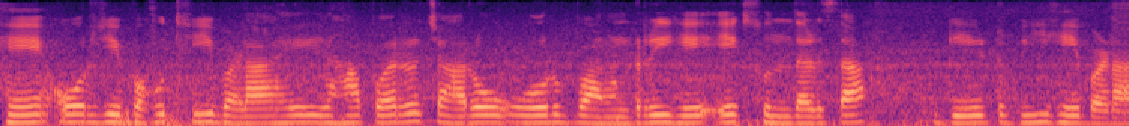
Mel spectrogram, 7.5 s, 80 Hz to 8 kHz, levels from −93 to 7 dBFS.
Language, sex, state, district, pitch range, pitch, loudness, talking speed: Hindi, female, Madhya Pradesh, Dhar, 165-180 Hz, 175 Hz, -16 LUFS, 160 wpm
